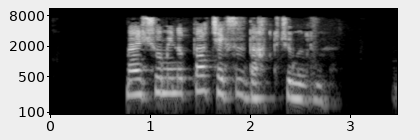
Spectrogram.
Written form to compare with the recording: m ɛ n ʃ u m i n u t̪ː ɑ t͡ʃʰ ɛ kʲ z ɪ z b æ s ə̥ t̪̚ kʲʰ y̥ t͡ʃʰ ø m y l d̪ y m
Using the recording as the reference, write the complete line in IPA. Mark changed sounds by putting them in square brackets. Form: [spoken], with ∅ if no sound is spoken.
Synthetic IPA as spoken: m ɛ n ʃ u m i n u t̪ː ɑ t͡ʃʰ ɛ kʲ [s] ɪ z b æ [χ] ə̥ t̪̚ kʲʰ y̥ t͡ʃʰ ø m y l d̪ y m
